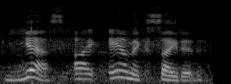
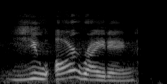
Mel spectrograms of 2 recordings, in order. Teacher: Did you hear the stress on the verb be when said am and are?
